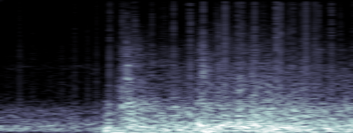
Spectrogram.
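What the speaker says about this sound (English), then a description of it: "You guys can hear the explosions." Deep, rumbling explosions boom from far away in Gaza, a low continuous thunder swelling after a quieter start, with wind buffeting the microphone.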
